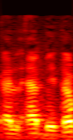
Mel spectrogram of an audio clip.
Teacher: nous avons la lettre ba qui porte donc à soukoun et qui est lu avec at-tafkhim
